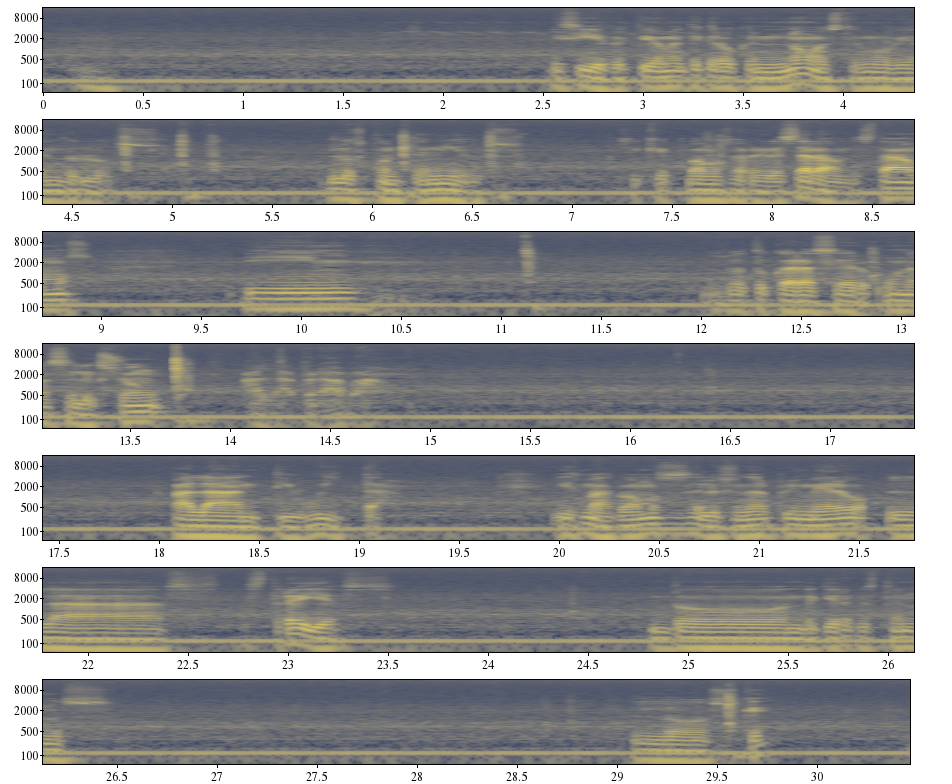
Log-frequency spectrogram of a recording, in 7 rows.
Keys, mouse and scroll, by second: 4.0 ctrl+shift+z, 5.5 z, 8.3 middle click, 8.8-9.4 scroll down 2, 9.4 middle click, 9.7-10.2 scroll up 3, 10.2 shift+middle click, 10.4-11.6 shift+scroll down 2, 12.6 a, 13.4-13.9 scroll down 2, 13.9 scroll up 2, 14.0-15.0 middle drag, 15.5-16.0 scroll up 2, 17.6 right click, 19.8 right click, 21.7 right click, 24.2 right click, 25.2 right click, 26.0 right click, 26.6 right click, 28.5-30.4 shift+middle drag.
